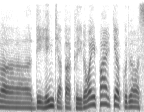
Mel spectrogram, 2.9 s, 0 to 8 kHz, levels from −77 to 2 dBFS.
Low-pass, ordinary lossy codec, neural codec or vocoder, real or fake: 7.2 kHz; Opus, 16 kbps; codec, 16 kHz, 0.5 kbps, FunCodec, trained on Chinese and English, 25 frames a second; fake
